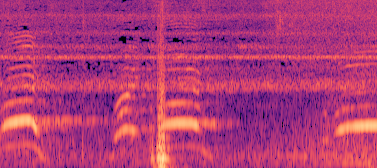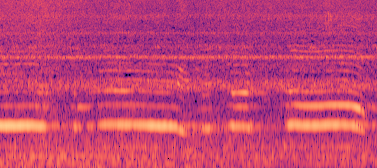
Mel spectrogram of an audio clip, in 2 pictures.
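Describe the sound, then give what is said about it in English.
A honey hunter's call to bees in a forest: a man standing at the base of a tree sings long, steady, hooting notes with a few swooping rising and falling glides at the start and one sharp knock, over a constant background hiss. “stands at the base of the tree, serenading the bees with the call that's echoed throughout this forest for centuries.”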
